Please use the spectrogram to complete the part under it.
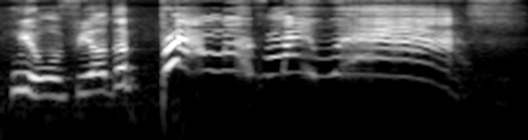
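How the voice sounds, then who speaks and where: A woman voicing a bombastic, bullying boy supervillain in a children's storybook, pompous and commanding with drawn-out shouts. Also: on the high side, lively intonation, background noise, close to an everyday voice. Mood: commanding, wrathful.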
